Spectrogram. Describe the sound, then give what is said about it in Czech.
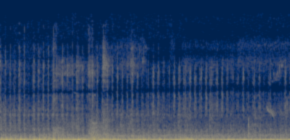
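A motorcycle carrying two riders roars into a warehouse, a loud low rumbling drone with a buzzing harmonic tone that holds at an even level throughout, with no voices. “Jakmile motorka se dvěma jezdci přiburácela dovnitř, Kai vrata zase rychle zavřel.”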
